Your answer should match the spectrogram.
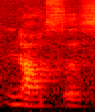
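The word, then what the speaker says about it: gnosis: I'm pronouncing it, sister. Nosis.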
